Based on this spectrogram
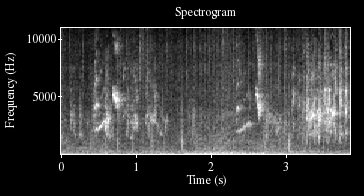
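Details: Budgerigars at early morning feeding time giving short rising chirps and scratchy notes, ending in a dense burst of high chatter.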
